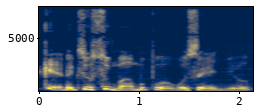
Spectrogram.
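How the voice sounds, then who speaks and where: An anguished young son in a radio melodrama, pleading in a husky, fairly high voice. Faint music sits behind him. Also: male voice, fairly quick. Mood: sorrowful, pleading. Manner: pleading, heavy with feeling. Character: anguished grown son, sorrowful and confused. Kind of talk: Filipino radio drama acting.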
